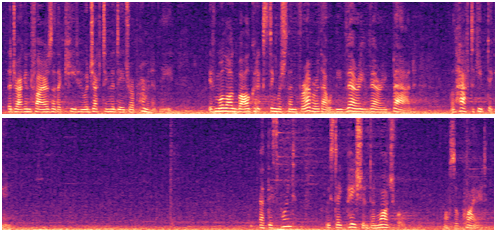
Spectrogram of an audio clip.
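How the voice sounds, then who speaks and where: An actress playing a wry, guarded undercover agent in a video game, with a dry, clipped delivery. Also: female voice, fairly low pitch, steady tone, a little fast, noisy background, natural voice. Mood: serious, watchful. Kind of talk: video game character acting. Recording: prominent music behind the voice.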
